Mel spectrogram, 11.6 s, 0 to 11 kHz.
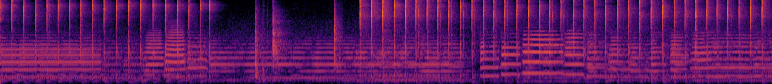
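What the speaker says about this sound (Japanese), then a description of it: "950の刻印とハマメリスのロゴマークの刻印を打刻します" Steel stamps hammered into a forged 950 silver spoon to mark the hallmark and logo, a long run of crisp close metallic taps in quick irregular clusters with ringing overtones.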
